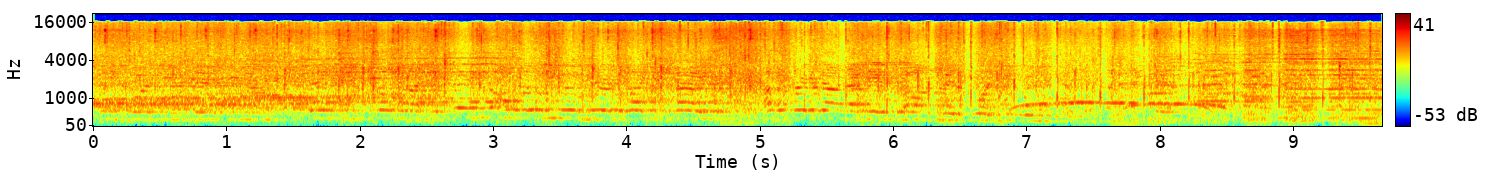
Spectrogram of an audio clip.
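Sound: audience applause and cheering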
